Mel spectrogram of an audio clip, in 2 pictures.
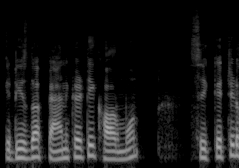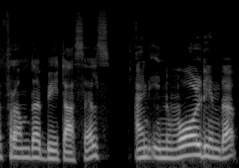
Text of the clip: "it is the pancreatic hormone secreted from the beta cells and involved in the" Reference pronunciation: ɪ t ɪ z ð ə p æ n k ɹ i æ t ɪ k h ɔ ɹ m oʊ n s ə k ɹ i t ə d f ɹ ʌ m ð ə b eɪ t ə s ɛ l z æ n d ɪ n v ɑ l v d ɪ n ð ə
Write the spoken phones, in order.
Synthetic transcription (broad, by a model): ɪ t ɪ z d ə p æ n k ɹ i t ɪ k h ɔ ɹ m oʊ n s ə k ɛ t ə d f ɹ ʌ m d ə b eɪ t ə s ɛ l s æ n d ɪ n v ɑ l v d ɪ n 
